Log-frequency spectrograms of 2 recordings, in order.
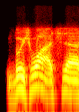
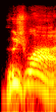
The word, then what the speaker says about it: Bourgeois: because I screwed up because it's French Bush watch pronounced just like it's spelled lose wha okay that's a very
